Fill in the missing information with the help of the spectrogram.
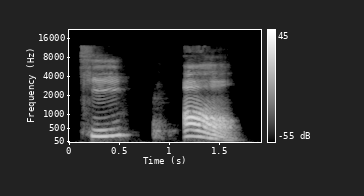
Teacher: it's going to be a lengthened O, or we are going to pronounce it as if there are two O.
